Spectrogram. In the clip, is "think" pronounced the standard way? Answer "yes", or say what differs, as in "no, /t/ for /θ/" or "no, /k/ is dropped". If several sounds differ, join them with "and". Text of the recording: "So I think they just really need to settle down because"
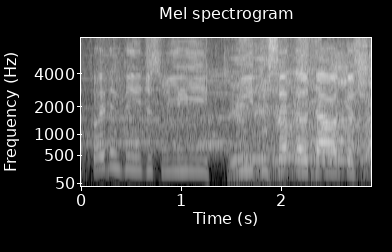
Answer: no, /t/ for /θ/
